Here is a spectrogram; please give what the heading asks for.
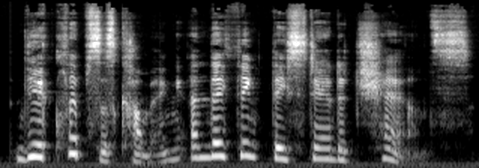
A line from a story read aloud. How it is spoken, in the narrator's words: says brightly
